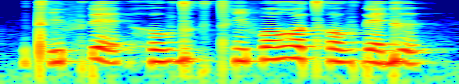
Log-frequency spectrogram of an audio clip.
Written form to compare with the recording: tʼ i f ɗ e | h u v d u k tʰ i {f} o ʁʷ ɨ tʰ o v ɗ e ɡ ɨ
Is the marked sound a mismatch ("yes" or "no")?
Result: no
